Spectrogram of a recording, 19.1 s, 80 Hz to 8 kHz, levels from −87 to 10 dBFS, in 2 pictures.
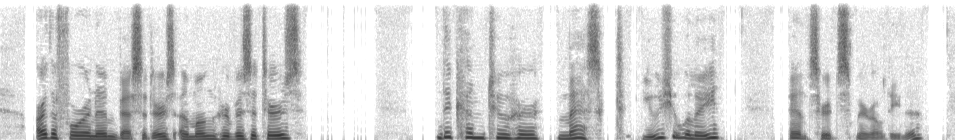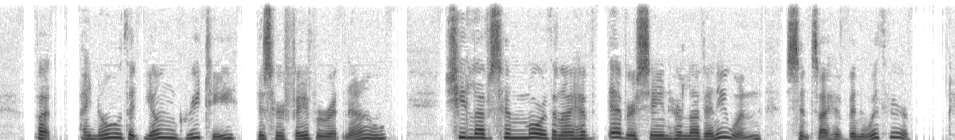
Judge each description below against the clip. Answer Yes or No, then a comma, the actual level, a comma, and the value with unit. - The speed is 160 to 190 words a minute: No, average, 150 wpm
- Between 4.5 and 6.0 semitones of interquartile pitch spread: Yes, wide, 5.6 semitones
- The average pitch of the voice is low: No, medium, 180 Hz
